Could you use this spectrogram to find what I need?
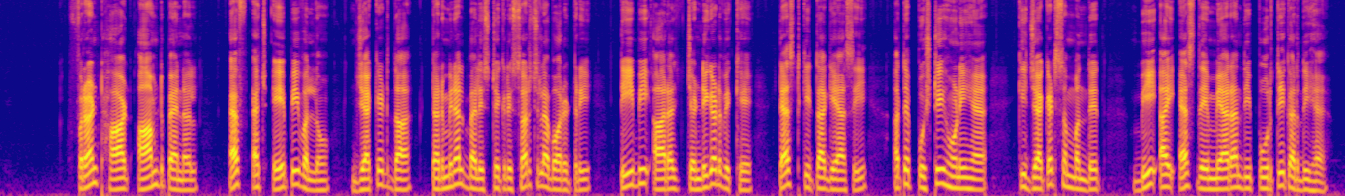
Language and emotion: Punjabi, neutral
